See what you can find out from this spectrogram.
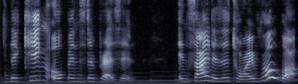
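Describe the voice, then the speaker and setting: A woman reading a children's story aloud in an expressive, scripted storytelling manner. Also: sits high, measured pace, soft background music. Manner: expressive read-aloud delivery with character voices. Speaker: storybook reader.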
